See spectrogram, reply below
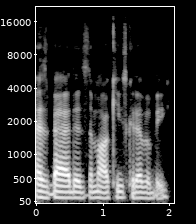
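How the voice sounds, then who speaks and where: Deadpan player at a tabletop game. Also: medium pitch, fairly quick, no echo, studio quality. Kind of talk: casual tabletop play.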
